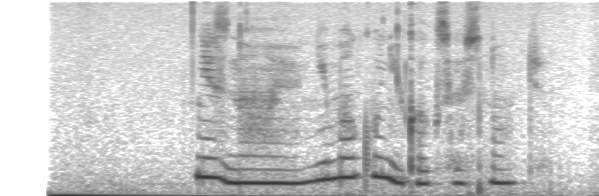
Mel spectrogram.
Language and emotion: Russian, sad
